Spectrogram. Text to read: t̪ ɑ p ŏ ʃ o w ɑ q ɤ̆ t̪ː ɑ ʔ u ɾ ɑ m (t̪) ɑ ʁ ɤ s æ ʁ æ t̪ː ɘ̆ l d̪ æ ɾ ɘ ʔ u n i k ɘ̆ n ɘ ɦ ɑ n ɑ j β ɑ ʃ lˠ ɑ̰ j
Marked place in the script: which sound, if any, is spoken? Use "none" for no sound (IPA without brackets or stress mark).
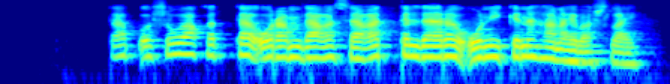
d̪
